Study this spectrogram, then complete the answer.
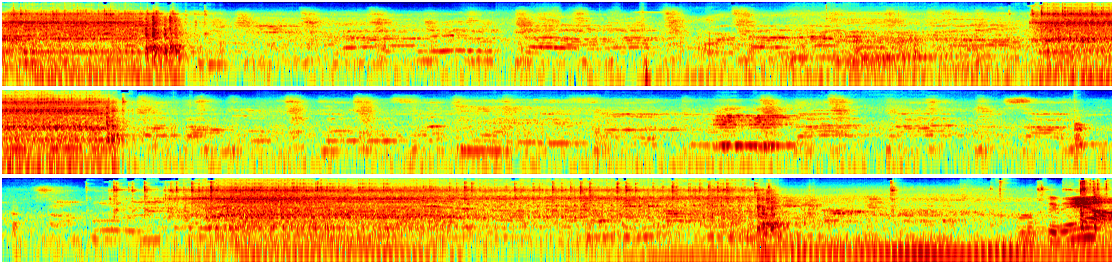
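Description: Sewing machine running in bursts while stitching a double-folded half-inch blouse hem on a halter neck blouse, a steady mechanical whir starting and stopping several times under ongoing talk.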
